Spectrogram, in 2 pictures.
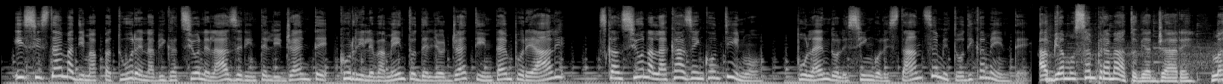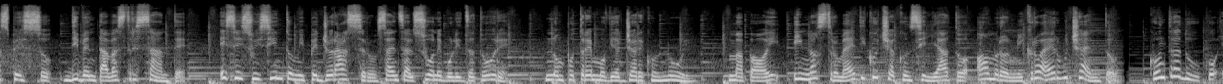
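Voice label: Italian narration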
